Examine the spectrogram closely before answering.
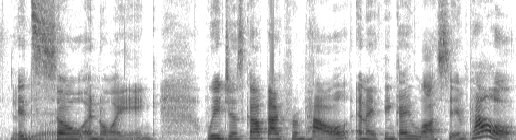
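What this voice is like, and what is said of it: Hoarse voice cutting in and out. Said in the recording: “I'm losing my voice... I just feel like my voice is in and out”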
